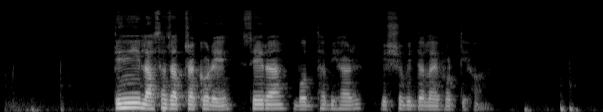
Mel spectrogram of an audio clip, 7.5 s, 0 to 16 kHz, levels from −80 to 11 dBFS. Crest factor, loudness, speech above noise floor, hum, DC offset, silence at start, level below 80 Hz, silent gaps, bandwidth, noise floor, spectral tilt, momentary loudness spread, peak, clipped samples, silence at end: 22 dB; -20 LUFS; 51 dB; none; under 0.1%; 1.45 s; -52 dBFS; none; 10.5 kHz; -71 dBFS; -8.5 dB/octave; 22 LU; 0 dBFS; under 0.1%; 0.4 s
